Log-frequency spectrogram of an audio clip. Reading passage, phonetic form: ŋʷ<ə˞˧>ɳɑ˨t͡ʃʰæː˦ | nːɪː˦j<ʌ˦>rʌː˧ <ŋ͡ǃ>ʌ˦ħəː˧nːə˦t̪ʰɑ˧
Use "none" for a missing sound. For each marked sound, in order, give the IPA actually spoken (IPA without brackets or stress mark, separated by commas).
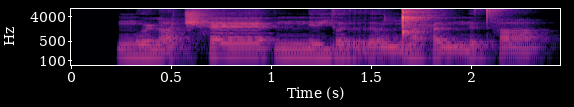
ə˞˧, ʌ˦, ŋ͡ǃ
